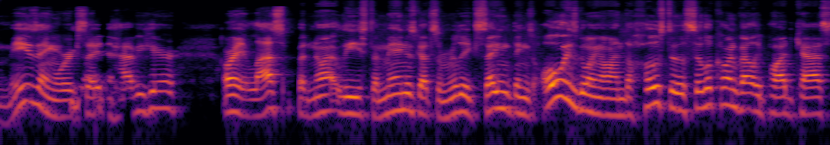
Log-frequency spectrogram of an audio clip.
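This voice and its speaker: A man talks at a fairly quick pace with a Canadian accent. He has an ordinary speaking voice. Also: fairly high pitch for a man, ordinary pitch variation. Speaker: event host. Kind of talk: event hosting.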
